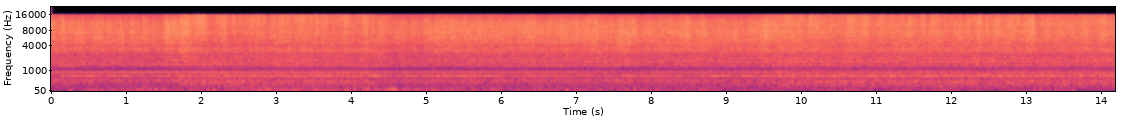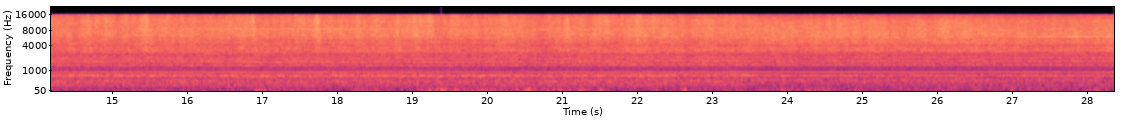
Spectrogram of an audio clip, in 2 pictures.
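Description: A jet turbine running steadily: a constant whine on two fixed pitches over a loud rushing noise, with a fluttering low rumble underneath.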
